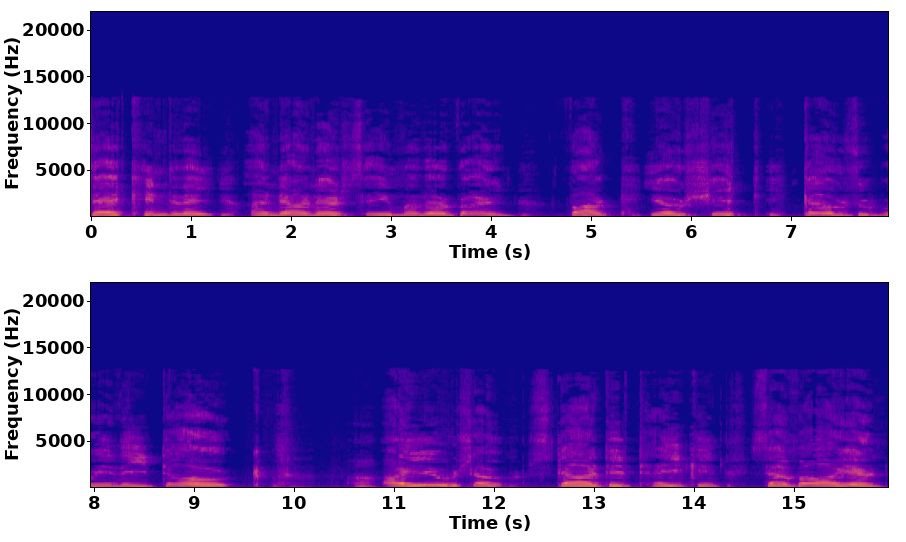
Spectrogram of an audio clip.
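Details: Male speaker with his own cerebral palsy, real not acted, trying a keto diet; dysarthria (cerebral palsy).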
